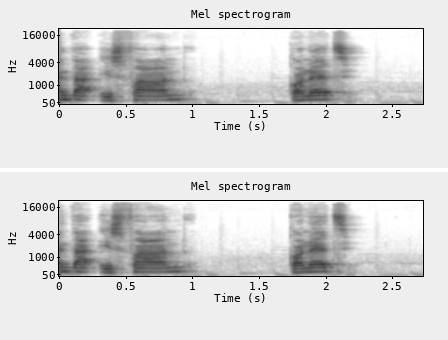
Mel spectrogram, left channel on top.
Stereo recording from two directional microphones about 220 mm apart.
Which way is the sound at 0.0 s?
30° right (ahead or behind).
